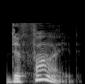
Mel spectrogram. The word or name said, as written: defied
